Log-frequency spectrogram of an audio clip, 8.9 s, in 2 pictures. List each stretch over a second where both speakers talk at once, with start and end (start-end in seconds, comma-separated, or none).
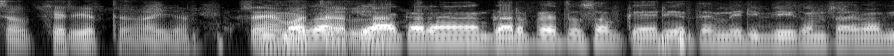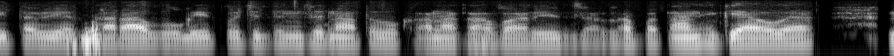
none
